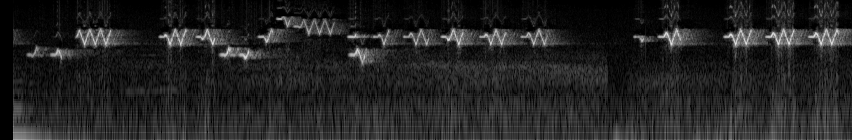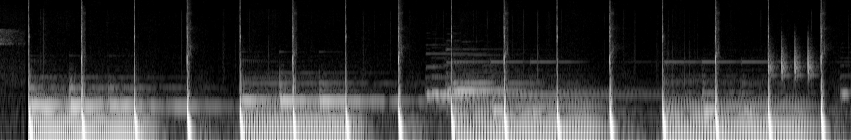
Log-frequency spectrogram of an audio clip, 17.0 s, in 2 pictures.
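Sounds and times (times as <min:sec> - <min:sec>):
bird chirping: 0:00.2 - 0:08.8
electronic music with a beat: 0:08.8 - 0:17.0.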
